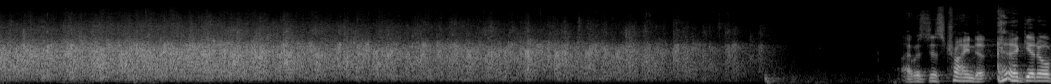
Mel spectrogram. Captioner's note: applause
